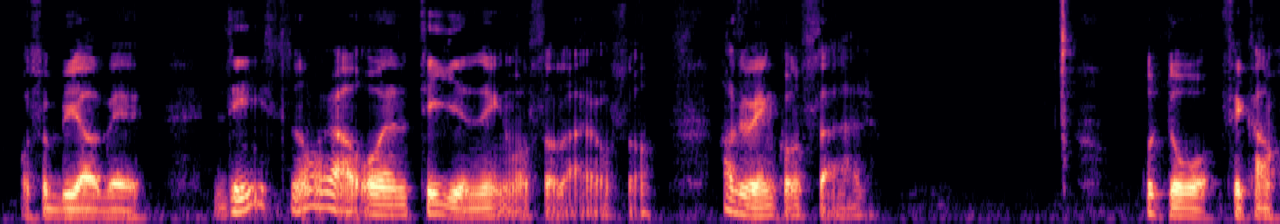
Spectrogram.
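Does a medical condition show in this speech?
Yes: tongue cancer; like a wound.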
